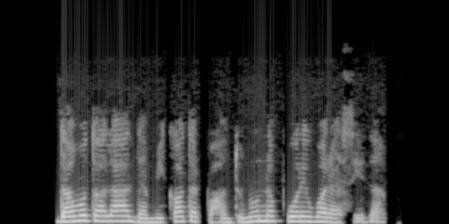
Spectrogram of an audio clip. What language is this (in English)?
Pashto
